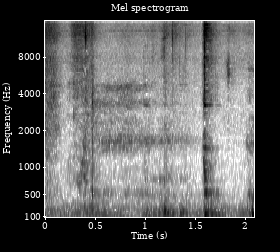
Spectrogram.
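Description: A few faint ticks of small parts being handled, with one sharper tick about one and a half seconds in: a fidget toy and a hex key being picked up off a work mat before unscrewing.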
